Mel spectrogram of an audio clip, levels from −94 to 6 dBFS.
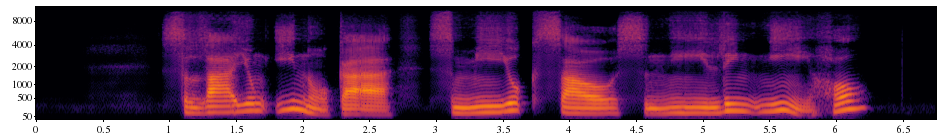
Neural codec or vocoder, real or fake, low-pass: codec, 24 kHz, 0.9 kbps, DualCodec; fake; 10.8 kHz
